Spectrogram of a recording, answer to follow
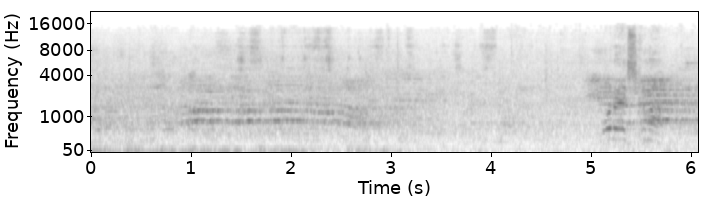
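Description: A distant voice in a large sports hall: one long held call about a second in, then a few words near the end, over a low steady hum.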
